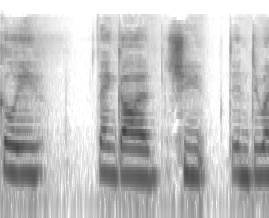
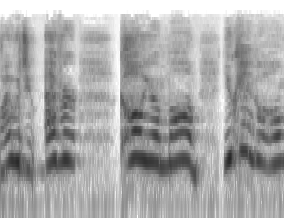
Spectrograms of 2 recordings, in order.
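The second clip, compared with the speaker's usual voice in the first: put-on furious freaking-out rant, high and loud; 6 semitones higher, 7 dB louder than usual. Retelling how she freaked out at the speaker for calling their mom; mimicking her anger. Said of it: "she got all angry at me".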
